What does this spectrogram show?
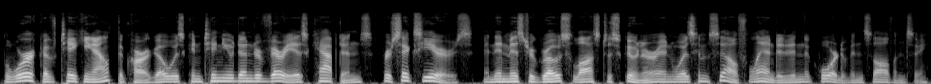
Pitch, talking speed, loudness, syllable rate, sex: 120 Hz, 200 wpm, -18 LUFS, 4.9 syllables/s, male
